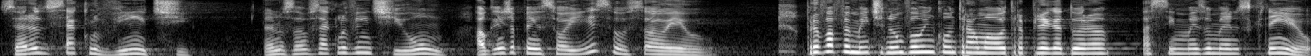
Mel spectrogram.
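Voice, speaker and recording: Animated and high-pitched, a woman with a southern Brazilian accent speaks at a moderate pace with lively intonation and long, frequent pauses. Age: 30s. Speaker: missionary preacher. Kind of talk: sermon.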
